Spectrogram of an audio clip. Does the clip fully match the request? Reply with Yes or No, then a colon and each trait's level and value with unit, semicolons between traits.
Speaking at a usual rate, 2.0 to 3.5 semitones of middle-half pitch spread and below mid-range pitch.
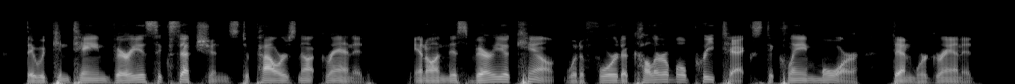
Yes: average, 150 wpm; average, 3.2 semitones; very low, 90 Hz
